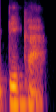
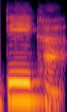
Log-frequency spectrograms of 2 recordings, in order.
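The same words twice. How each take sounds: First: "Descartes" with the final T sounded, anglicised; wrong pronunciation. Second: "Descartes" said day-car, no final T, French style; French pronunciation. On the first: Lecturer showing students the usual slip, T added. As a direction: say "Descartes" ending on a clear T, the common mistake. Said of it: "The last T there we added". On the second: Lecturer teaching students the French name, careful day-car. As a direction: say "Descartes" as day then car, last letters silent. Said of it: "you say it like you wanted to say today, day. Then car". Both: Shown as a demonstration.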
